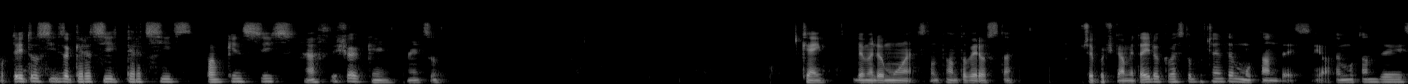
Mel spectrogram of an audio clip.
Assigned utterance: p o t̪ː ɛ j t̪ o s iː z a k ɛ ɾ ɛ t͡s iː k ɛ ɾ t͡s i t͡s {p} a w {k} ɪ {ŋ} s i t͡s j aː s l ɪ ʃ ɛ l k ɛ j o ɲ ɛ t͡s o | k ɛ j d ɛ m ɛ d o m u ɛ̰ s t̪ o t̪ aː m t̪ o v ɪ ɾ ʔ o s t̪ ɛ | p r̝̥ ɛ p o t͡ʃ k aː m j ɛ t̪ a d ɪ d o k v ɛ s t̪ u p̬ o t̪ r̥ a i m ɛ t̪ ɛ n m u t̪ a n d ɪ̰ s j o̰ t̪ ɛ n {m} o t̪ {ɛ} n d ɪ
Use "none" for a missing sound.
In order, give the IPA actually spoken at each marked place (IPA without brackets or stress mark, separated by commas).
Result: p, k, n, m, a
